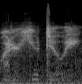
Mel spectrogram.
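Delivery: soft, hushed whisper. Approaching her slowly in character and asking what she is doing: whispering.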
